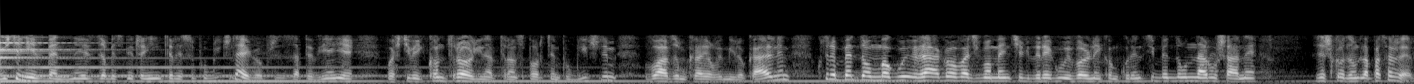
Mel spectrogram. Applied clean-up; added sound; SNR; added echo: none; Bell; 8 dB; none.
